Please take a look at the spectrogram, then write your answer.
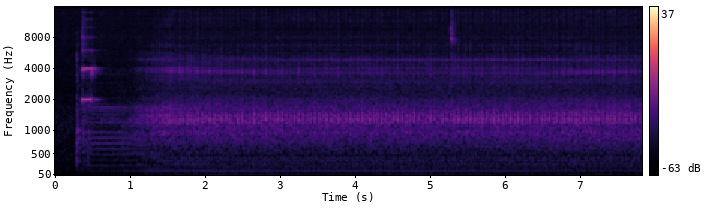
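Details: Electric fireplace fan after repair: once reassembled and cleaned, with its brass end bearing greased with heavy automotive grease, it spins up after a beep to a smooth, steady hum with no squeal or rattle. The bearing now runs quietly.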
